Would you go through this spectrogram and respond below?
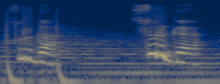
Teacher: Semisal, penekanan tuh terdapat pada akhir kalimat, yaitu surga.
